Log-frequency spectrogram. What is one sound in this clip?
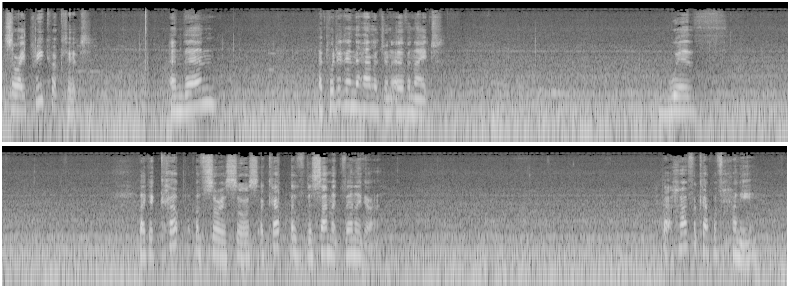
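A car engine hums steadily with road noise.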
